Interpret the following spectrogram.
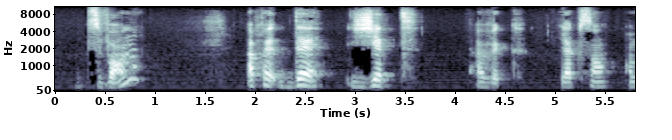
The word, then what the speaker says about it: dzwon: DZ, on prononce dz, jak dzwon, dzwon.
